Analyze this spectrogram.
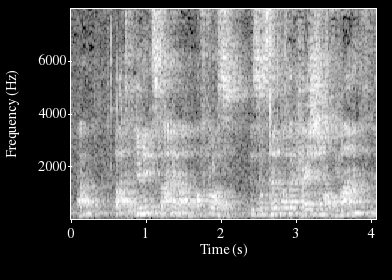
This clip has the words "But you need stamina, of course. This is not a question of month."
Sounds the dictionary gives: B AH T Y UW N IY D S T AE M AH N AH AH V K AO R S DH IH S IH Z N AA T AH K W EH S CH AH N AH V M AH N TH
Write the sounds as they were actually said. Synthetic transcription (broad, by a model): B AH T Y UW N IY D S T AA AH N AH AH F K AO R S DH IH S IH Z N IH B AH K W EH S CH AH N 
